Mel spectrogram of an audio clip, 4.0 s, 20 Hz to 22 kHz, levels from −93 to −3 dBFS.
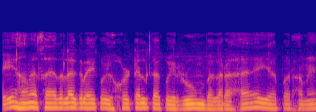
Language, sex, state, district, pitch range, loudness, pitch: Hindi, male, Jharkhand, Jamtara, 115-130 Hz, -29 LUFS, 120 Hz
